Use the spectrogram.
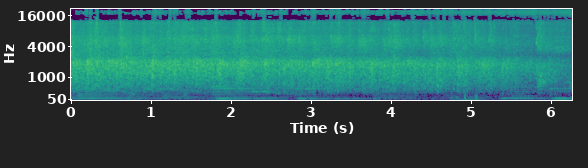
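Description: Sustained applause from a church audience applauding the Lord fills the whole clip, a dense, steady wash of clapping with a low hum running beneath it and no speech.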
